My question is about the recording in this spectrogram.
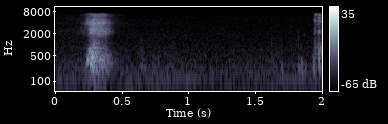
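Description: A person's single short, sharp burst of breath about a quarter second in, over low room tone.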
